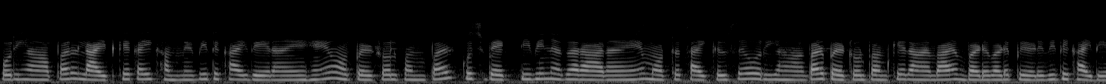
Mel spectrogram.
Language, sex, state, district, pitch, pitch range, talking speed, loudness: Hindi, female, Chhattisgarh, Bastar, 220 Hz, 210-240 Hz, 210 wpm, -35 LUFS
